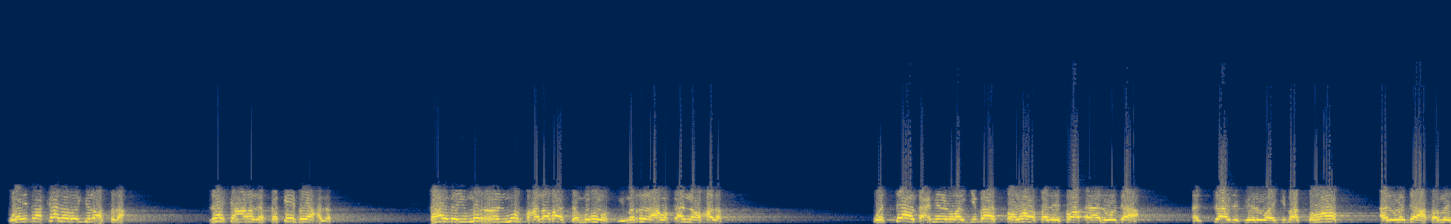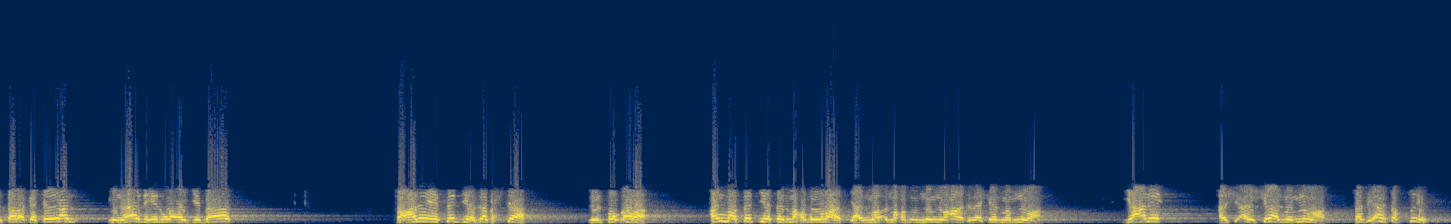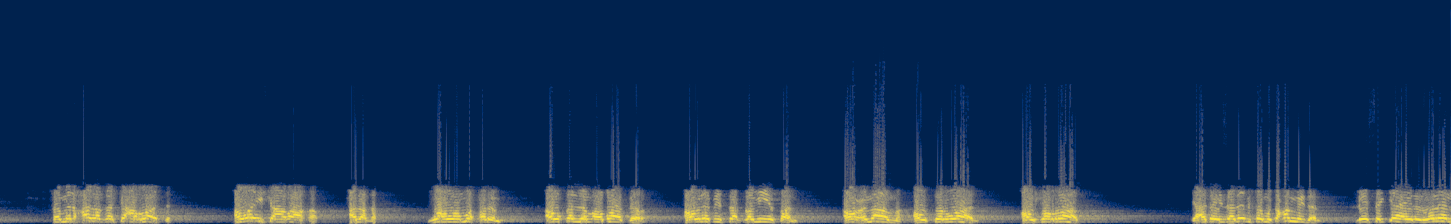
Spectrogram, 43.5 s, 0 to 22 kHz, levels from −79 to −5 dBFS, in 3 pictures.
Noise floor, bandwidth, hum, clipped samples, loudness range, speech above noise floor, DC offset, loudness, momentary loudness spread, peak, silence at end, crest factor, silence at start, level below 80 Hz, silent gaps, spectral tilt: -61 dBFS; 7.4 kHz; none; under 0.1%; 3 LU; 52 dB; under 0.1%; -10 LUFS; 8 LU; 0 dBFS; 0 s; 10 dB; 0.1 s; -58 dBFS; none; -5.5 dB/octave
